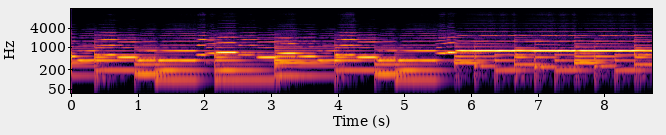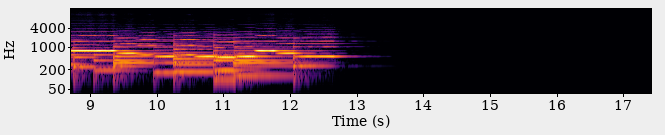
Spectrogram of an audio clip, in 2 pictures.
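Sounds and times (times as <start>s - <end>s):
flute playing a gigue in G major: 0.0s - 13.0s.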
